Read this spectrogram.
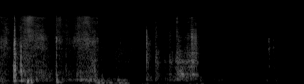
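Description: A cardboard box rustles and scrapes as it is handled.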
